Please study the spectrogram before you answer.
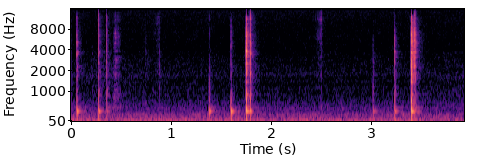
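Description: A tall green Pringles crisp can, a hollow composite cardboard tube with a plastic lid, held upright and tilted, is tapped with long manicured nails. Sharp, dry clicks with a hollow mid-pitched resonance sound at an irregular pace over a quiet background, with the strongest taps near the middle and end.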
